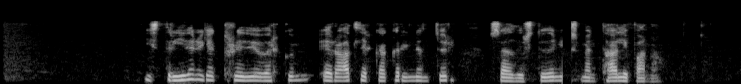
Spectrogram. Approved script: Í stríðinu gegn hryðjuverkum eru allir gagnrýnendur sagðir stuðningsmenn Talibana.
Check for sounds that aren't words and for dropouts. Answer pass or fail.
fail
